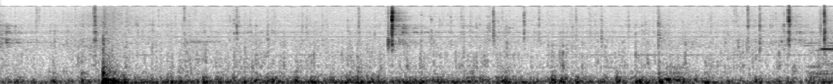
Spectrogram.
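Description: A gift box being handled and opened by hand: scattered small clicks and knocks, with a soft thump about half a second in and a sharp click near two seconds.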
